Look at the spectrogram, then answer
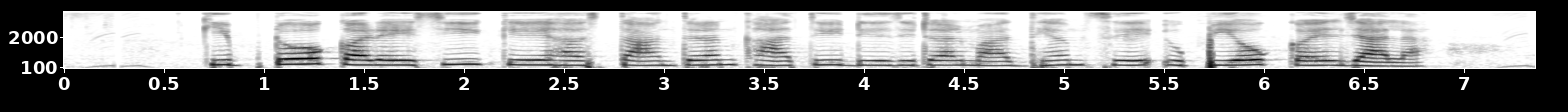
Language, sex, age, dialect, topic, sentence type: Bhojpuri, female, 18-24, Southern / Standard, banking, statement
